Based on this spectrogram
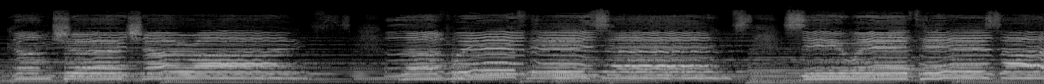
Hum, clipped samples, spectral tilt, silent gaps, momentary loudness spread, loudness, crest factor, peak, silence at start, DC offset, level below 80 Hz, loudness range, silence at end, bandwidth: none; under 0.1%; -3 dB/octave; none; 13 LU; -23 LUFS; 14 dB; -10 dBFS; 0 s; under 0.1%; -56 dBFS; 2 LU; 0 s; 14 kHz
